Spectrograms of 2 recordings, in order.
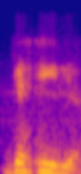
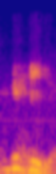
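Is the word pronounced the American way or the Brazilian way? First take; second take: Brazilian; American. First: It is said with a Brazilian Portuguese pronunciation. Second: It is said with an American English pronunciation. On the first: "Here in Brazil, it will be guerrilla" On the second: "the English version ... like the wrong way the Americans pronounce"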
